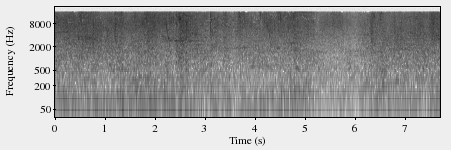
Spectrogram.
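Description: Game spell effects whoosh and burst in quick succession.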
